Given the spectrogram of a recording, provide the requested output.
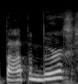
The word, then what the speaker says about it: Papenburg: Voor onze donateurs, als exclusief uitje, heb je de mogelijkheid om met ons mee te gaan naar de werft in Papenburg. Zeg ik het goed, uh, uh Helemaal goed. Ja, oké.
